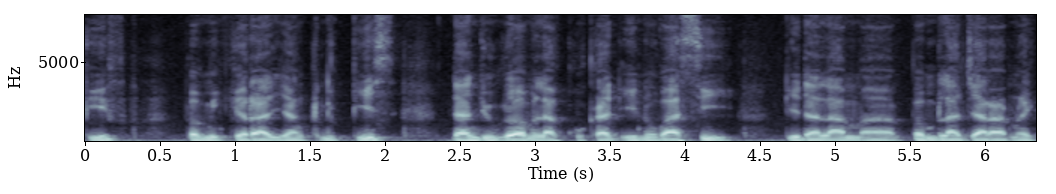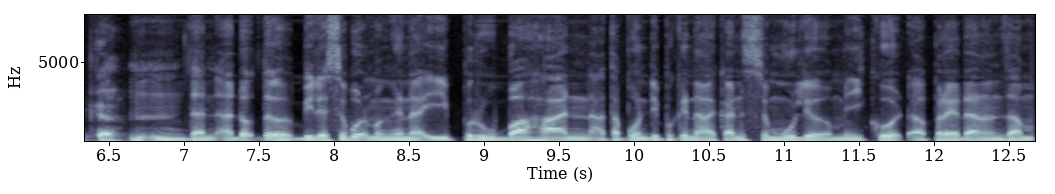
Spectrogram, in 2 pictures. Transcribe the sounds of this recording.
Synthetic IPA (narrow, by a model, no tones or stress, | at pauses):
t̪if | pəmikiɾanjaŋkɾit̪is | dand͡ʒuɡamə̃lakukaninovasi | didalaməpəmbəlad͡ʒaɾanməɾekʰam̩ʔm̩danədɔk̚t̪əbilasəbʊt̪̚mə̃ŋənãipəɾubaɦana̰t̪awpʊndipərkənalkansəmũləmə̃ŋikʊt̪̚pəɾadananzam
